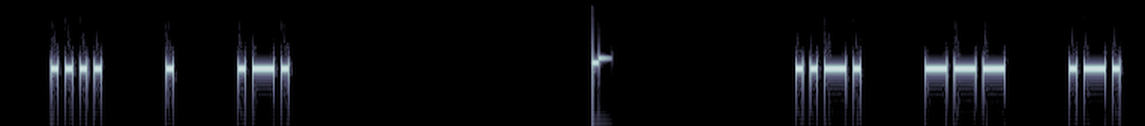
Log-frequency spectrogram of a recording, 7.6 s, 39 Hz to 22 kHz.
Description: Morse code, heard as a keyed tone, about 25 wpm, spaced as for 14 wpm, 690 Hz. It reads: HER FOR
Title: 3x Character Spacing - Top 100 Words - 25wpm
